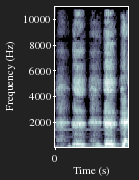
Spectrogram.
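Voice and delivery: quick, ragged gasps of panic; panicked gasping. Retold or imitated. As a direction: gasp for air as if hyperventilating. Reenacts panicked gasping on restroom floor.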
